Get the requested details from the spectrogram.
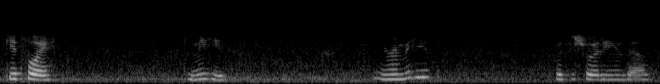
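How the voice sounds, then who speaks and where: A young woman with a high voice talks slowly in a casual home video, cooing baby talk at her dog and cursing bluntly. The sound is thin and tinny, like a cheap phone mic. A faint hiss sits underneath. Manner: coaxing baby talk to a pet, mixed with blunt swearing. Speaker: dog owner filming at home.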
